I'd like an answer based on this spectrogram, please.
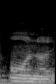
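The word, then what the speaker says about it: honour: जैसे देखिए पहले इसको एच ओ से पहले आया है एच इसको साइलेंट रखना है। इसको का पढ़ना है ऑनर। इसको क्या पढ़ना है? ऑनर। एच को हॉनर मन नहीं पढ़ना है।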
